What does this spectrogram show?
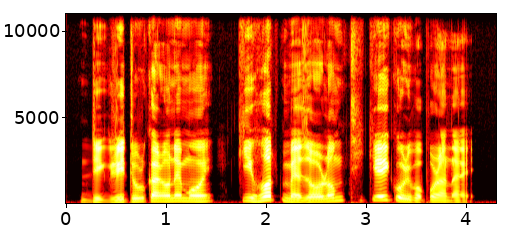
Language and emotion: Assamese, sad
